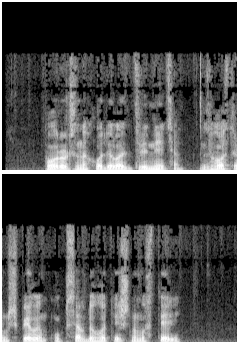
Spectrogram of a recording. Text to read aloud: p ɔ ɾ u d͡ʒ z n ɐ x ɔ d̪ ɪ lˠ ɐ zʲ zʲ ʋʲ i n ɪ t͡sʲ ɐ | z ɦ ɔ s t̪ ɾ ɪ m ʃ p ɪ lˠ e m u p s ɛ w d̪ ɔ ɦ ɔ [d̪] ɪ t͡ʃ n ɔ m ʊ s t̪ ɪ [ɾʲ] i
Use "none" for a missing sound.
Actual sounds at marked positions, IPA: t̪, lʲ

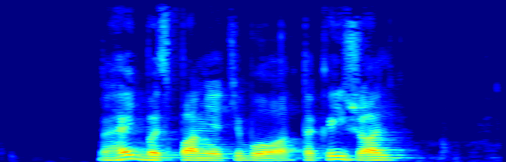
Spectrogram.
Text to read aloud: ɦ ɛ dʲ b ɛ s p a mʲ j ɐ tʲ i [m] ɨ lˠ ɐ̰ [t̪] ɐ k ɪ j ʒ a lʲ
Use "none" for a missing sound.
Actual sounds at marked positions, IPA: b, t̪

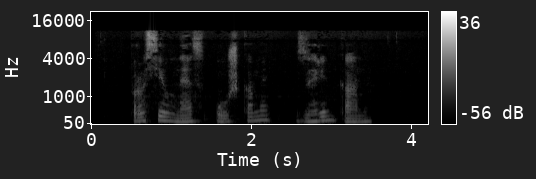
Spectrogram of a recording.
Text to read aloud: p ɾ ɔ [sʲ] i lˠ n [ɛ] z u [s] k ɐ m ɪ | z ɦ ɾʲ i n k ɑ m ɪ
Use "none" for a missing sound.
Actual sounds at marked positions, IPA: sʲ, ɛ, ʃ

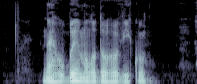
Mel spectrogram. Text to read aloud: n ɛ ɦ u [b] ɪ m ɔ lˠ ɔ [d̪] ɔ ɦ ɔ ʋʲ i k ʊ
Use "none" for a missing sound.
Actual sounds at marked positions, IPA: b, d̪

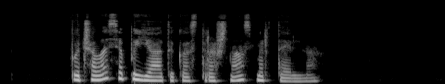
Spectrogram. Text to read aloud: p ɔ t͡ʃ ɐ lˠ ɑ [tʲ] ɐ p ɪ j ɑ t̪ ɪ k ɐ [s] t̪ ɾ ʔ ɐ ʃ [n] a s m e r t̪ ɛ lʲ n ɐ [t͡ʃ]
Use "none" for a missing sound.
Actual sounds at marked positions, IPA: sʲ, s, n, none

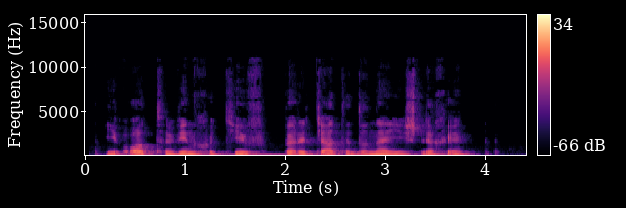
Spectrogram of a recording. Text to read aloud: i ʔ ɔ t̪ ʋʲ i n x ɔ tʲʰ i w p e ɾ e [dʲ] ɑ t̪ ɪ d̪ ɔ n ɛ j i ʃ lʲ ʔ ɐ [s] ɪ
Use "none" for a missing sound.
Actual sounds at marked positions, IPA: tʲ, x

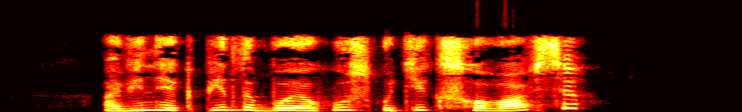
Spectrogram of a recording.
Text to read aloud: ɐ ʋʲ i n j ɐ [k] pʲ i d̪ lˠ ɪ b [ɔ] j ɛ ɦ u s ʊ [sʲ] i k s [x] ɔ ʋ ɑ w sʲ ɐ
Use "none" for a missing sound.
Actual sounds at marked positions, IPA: k, ɔ, tʲ, x

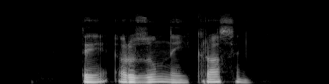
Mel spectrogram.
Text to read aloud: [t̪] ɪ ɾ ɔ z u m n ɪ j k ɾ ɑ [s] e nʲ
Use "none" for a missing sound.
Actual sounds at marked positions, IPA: t̪, s

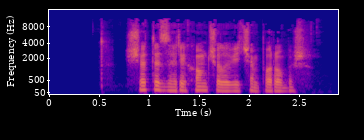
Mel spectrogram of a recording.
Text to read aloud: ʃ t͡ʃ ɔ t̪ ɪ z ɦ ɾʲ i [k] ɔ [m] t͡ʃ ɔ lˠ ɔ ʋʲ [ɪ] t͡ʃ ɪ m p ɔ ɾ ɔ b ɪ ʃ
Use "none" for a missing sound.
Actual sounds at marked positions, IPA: x, m, i

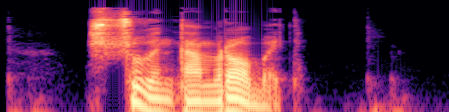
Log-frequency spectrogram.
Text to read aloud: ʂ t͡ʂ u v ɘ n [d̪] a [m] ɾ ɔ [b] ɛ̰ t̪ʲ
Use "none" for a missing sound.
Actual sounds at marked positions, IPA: t̪, m, b

